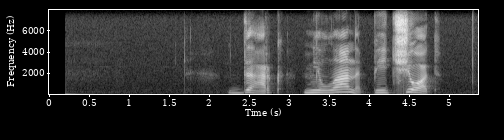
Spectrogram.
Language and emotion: Russian, angry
